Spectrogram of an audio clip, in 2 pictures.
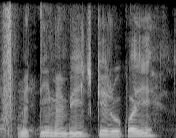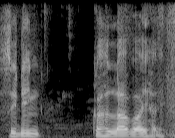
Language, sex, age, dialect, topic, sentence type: Magahi, male, 18-24, Southern, agriculture, statement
